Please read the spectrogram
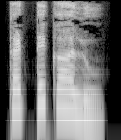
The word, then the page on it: ತಟ್ಟೆಕಾಲು: taṭṭe kālu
